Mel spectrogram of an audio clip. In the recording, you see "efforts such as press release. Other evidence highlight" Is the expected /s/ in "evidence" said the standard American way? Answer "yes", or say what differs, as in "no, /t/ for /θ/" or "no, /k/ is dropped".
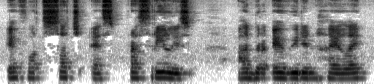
no, /s/ is dropped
